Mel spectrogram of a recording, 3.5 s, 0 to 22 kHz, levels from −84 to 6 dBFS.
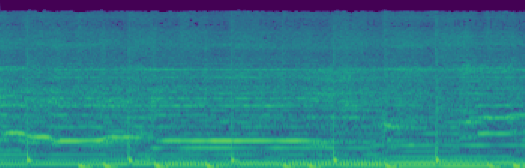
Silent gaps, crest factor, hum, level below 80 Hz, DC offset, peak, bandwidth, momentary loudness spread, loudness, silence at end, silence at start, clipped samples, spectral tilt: none; 12 dB; none; -24 dBFS; under 0.1%; -4 dBFS; 17 kHz; 1 LU; -17 LUFS; 0 s; 0 s; under 0.1%; -3.5 dB/octave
